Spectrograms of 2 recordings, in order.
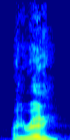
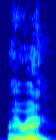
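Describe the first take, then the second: No difference in how they are said.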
